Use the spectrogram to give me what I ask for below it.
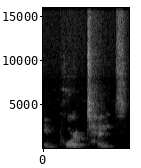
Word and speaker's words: important: The thing is that in American English, T is actually a very complicated consonant because we don't always pronounce it the same. Sometimes we pronounce it quite differently. One of those examples is this, which is a glottal stop. So we don't say important always. We can. It's not bad. It's not wrong.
